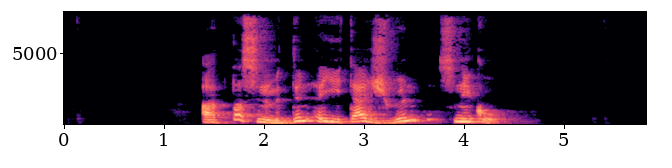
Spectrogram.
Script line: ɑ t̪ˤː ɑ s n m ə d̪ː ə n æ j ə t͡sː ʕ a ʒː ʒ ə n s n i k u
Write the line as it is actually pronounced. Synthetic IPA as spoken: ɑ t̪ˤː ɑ s n m ə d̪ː ə n æ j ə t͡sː ʕ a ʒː v ə n s n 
